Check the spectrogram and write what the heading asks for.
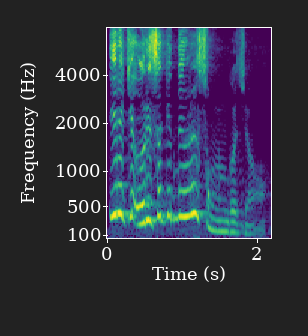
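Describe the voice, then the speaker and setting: Preaching in a conversational style inside a church sanctuary, a South Korean pastor with a Gyeongsang accent fires rhetorical question after rhetorical question at the pews. His pitch rises and falls with lively animation at a moderate pace.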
